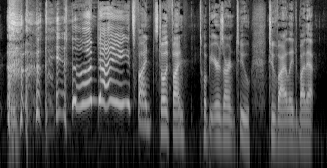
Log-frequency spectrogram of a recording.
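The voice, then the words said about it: Strained voice, coughing. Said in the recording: “I'm going to cough, by the way, because I'm dying. ... My voice is just killing me”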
